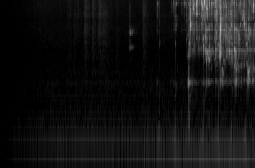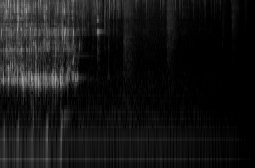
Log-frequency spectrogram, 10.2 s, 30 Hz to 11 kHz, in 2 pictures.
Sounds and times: liquid being poured into a glass 3.4 - 7.5

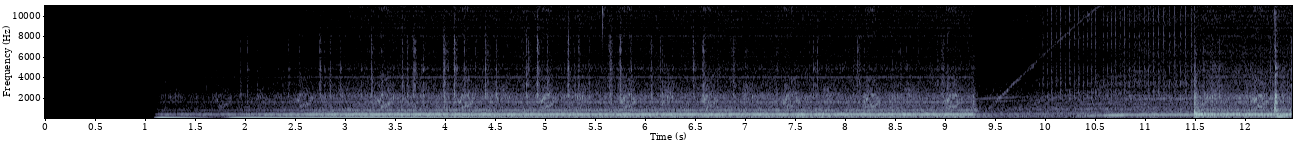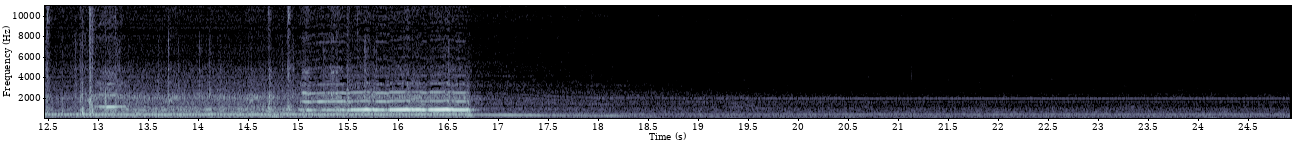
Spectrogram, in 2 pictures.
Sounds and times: loud squeaky clog of the poor samsung laser printer 11.2 - 16.8

